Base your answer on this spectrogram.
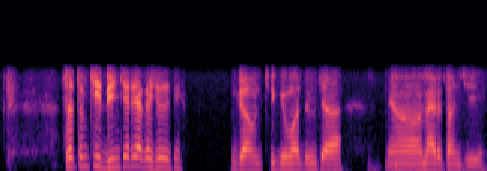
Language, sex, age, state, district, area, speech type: Marathi, male, 18-30, Maharashtra, Nanded, rural, conversation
